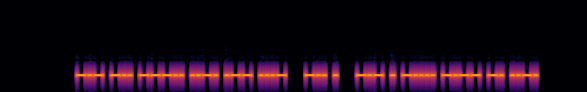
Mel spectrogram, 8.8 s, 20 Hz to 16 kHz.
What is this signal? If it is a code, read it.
Morse code, heard as a keyed tone, about 28 wpm, 700 Hz. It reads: KD8FWV DE KE6YNF
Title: USA Callsign DE Callsign 28wpm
